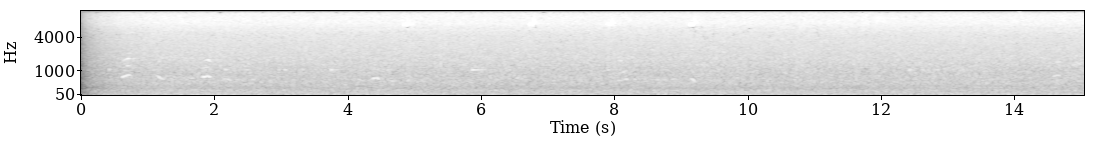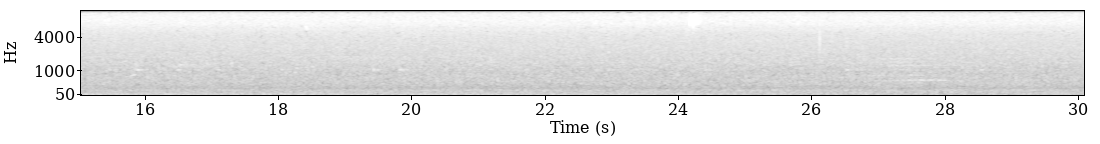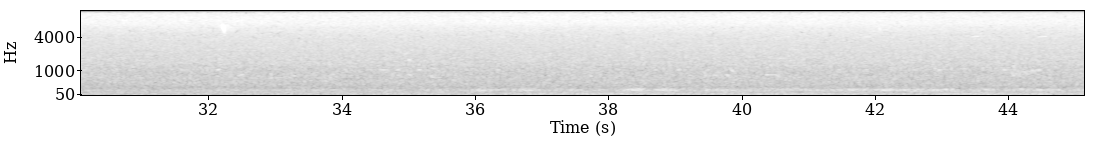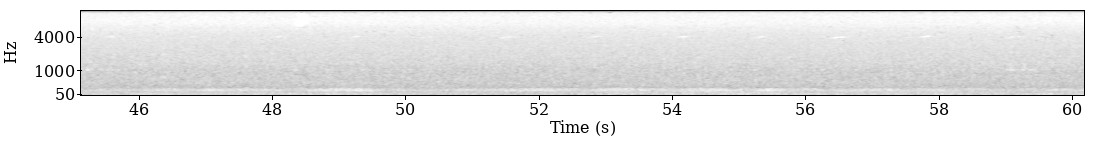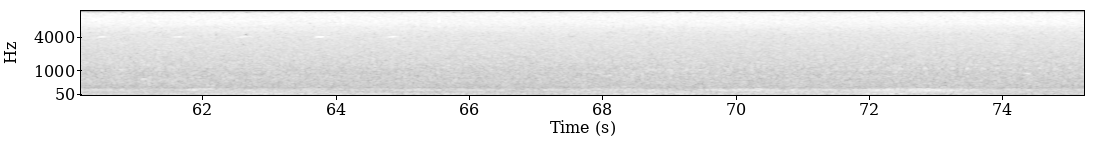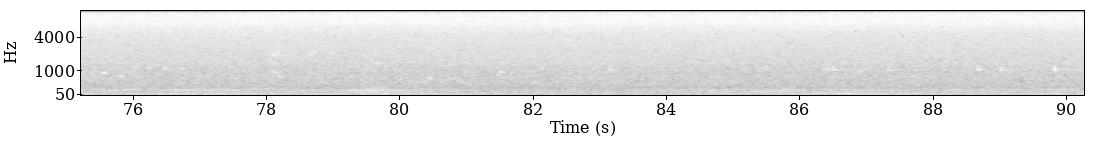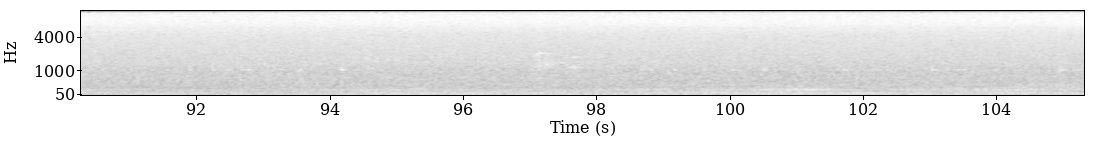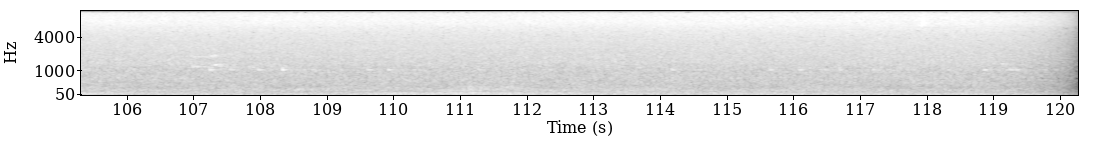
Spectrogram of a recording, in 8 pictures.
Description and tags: AMB Summer field countryside distant people cowbell high trees
Field recording in rural Serbia. Mid afternoon in August.
Voices in the distance fade away, a light wind in the trees.
Stereo shotgun mic on a boom pole, 2m50 up in the air.
Recorded in 2010.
